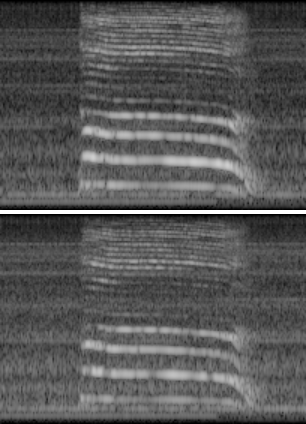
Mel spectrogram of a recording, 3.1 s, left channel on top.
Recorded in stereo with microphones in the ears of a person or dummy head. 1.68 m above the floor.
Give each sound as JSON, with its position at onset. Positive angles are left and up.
{"t": 0.8, "sound": "a shout", "side_deg": 25, "distance_m": 5.0}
